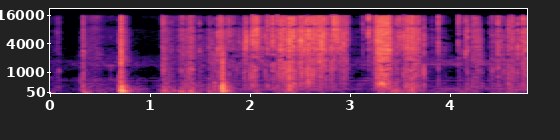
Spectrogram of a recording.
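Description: Foil wrapper of a 2023-24 Upper Deck Extended hockey card pack being torn open and crinkled by hand, a crackling rustle in several bursts, after a single sharp click under a second in.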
